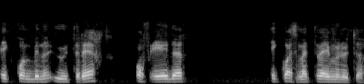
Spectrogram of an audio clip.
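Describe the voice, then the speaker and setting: A man at medium pitch and moderate pace, dry and close with no echo. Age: 50s. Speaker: heart attack survivor. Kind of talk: casual conversation.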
